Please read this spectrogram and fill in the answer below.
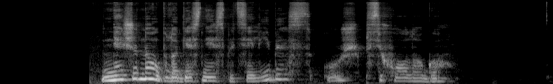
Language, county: Lithuanian, Klaipėda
